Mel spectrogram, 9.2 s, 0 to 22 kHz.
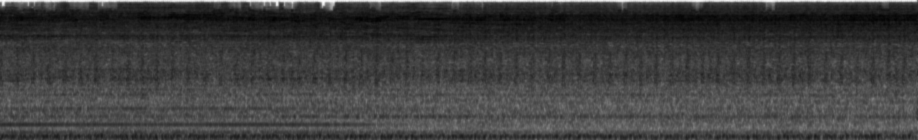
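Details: Mustang V8 cold start after upgrading weak electric fuel pump (3–4 psi) to Holley Sniper pump with return line and Holley dead-head regulator: deep, steady lope, even beat, no misses or stumbles. Normal idle.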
